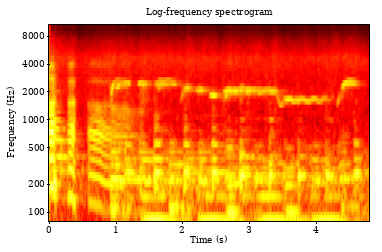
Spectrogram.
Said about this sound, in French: Alors quittant la ville, le petit rat des champs s'en retourna tranquille en sifflotant.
